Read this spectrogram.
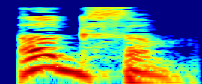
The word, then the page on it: ugsome: British English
